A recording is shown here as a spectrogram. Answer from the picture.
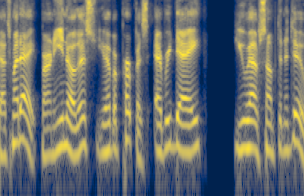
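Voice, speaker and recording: A man with an American accent speaks at a very fast pace in a high pitch, with an animated tone and ordinary pitch variation. The sound is dry and close with no echo, against a quiet background. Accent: New Jersey accent, came back after fading. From New Jersey. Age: 50s. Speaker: guitar tech and production manager. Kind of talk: podcast interview.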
